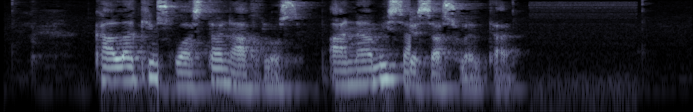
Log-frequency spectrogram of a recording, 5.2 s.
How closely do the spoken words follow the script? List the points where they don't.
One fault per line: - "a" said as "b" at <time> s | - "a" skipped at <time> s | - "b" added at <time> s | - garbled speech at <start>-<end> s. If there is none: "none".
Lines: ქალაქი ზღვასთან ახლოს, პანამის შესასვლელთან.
none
